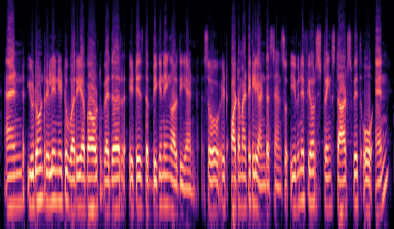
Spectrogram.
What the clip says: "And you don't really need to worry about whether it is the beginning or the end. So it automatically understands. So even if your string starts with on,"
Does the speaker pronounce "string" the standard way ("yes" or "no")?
yes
